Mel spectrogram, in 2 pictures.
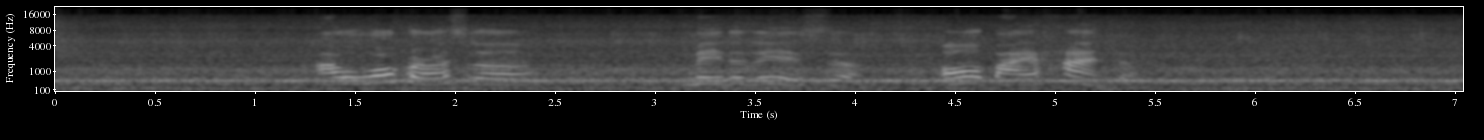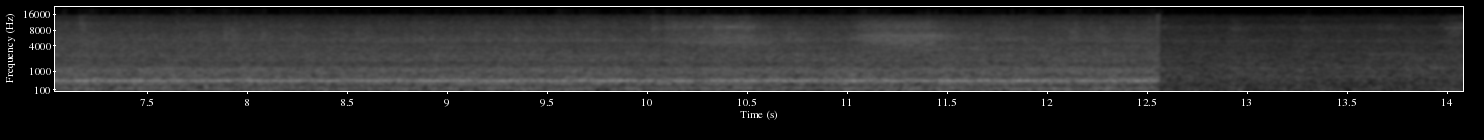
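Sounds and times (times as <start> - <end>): strong steady tone: 0.0 - 12.6
factory machinery hum: 0.0 - 14.0.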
